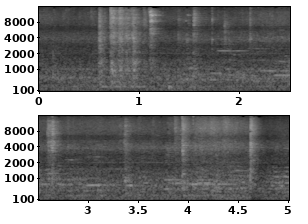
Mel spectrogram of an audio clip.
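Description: Short clicks and rattles sound from the train now and then.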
